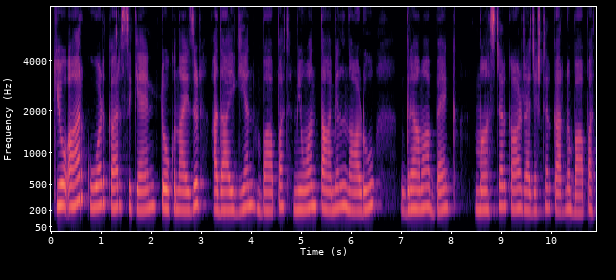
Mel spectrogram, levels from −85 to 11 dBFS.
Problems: background sounds at intervals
